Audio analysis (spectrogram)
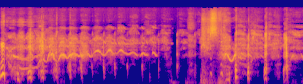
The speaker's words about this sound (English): I'm just a fucking wreck. And that cough just made it worse.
